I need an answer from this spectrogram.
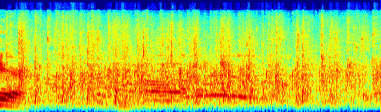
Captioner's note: applause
